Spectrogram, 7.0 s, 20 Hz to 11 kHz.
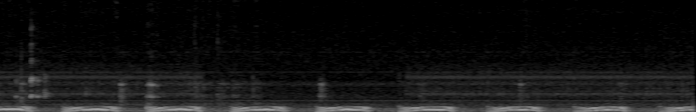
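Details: Male king pigeon kept as a house pet coos steadily indoors: low, arching hooted notes repeated about every 0.8 seconds, nine in a row, in a quiet room.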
